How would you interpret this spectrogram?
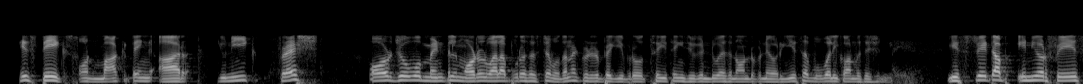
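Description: A speech clip carried over a narrowband call path, with nothing above 4 kHz, which fits G.711 A-law at 64 kbps. Comfort noise replaces the background at 0.0 to 0.2 s, 1.98 to 2.18 s, 3.2 to 3.7 s (just before "और जो वो मेंटल") and 8.92 to 9.48 s (just after "सब वो वाली कॉन्वर्सेशन"). In those gaps the real room tone gives way to a flat, featureless hiss. It is quieter than the true background by about 15, 7, 4 and 2 dB in turn. The likely cause is discontinuous transmission: the sender goes quiet in pauses, and the receiver fills them with synthetic noise. Two onsets are clipped by the voice detector. At 0.14 s, 60 ms are missing before "takes on marketing are". At 2.11 to 2.18 s, 70 ms are missing. Both starts arrive abruptly, with no soft lead-in. The likely cause is a detector that was slow to notice the sound returning, so those first moments were never sent and noise played in their place. 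Sound is also dropped by the voice detector at 0.72 to 0.78 s, where about 30 ms vanish, and at 2.58 to 2.8 s, where about 100 ms vanish. Each time the sound briefly turns into steady noise or near silence. The likely cause is the detector taking the sound for background and stopping transmission.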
